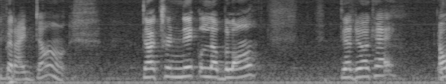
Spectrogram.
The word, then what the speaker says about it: LeBlanc: Did I say LeBlanc. it right? No C, and you have to say it with a capital B in there, too.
